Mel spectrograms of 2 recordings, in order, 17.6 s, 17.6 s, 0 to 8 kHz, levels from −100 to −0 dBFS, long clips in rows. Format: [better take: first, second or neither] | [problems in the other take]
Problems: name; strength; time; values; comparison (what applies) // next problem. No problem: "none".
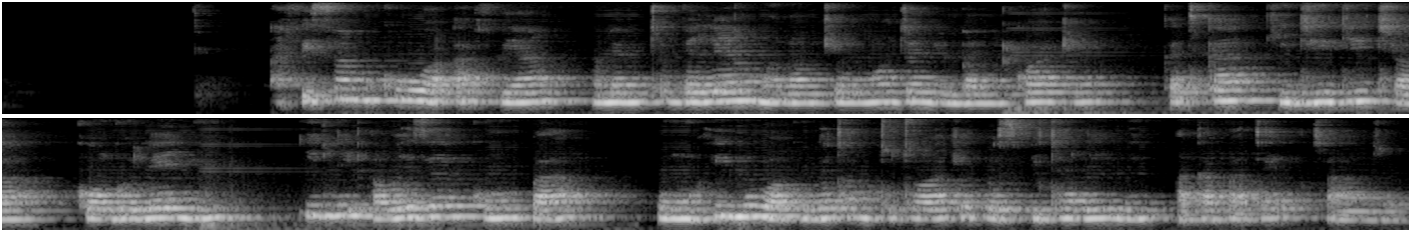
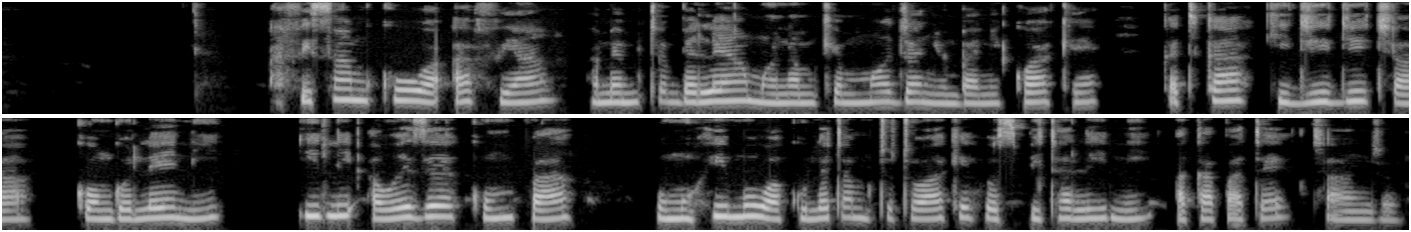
second | noise reduction (neural separator model SepFormer DNS4)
